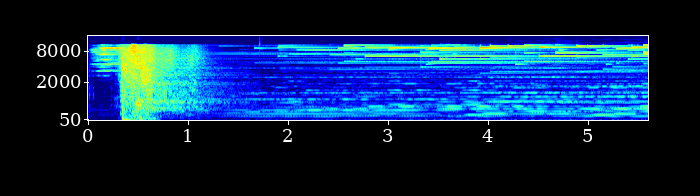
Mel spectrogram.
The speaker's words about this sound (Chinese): 桃太郎举起了父亲交给他的弓箭，瞄准了天空上那层厚厚的乌云，并将箭射了出去。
